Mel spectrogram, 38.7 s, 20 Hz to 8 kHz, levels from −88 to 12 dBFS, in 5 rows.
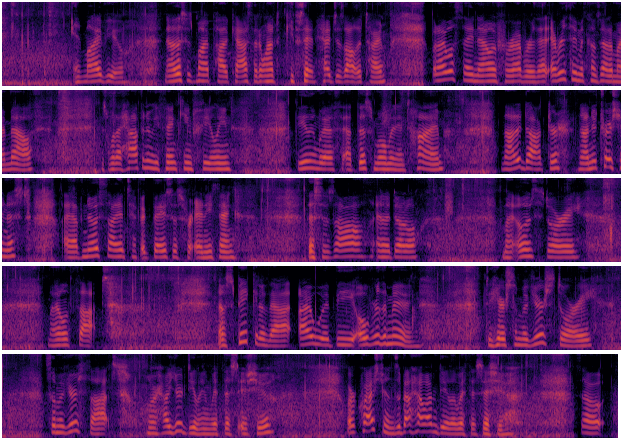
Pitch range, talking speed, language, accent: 195-230 Hz, 170 wpm, English, American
